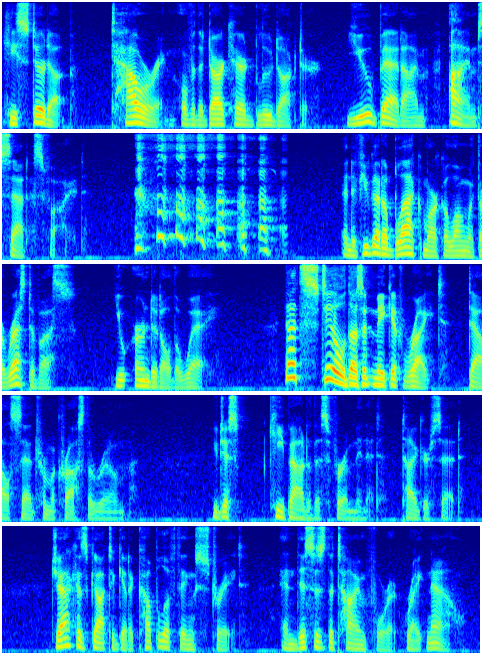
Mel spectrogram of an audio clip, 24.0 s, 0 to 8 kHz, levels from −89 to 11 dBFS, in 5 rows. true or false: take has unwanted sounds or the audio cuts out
true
